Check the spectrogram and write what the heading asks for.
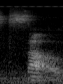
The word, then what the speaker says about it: savent: Vous savez, S-A-V-E-Z, and for il and elle plural, oh no, the wrong, it's savent, I'm sorry, just be this way, savent, il, elle, savent, S-A-V-E-N-T.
